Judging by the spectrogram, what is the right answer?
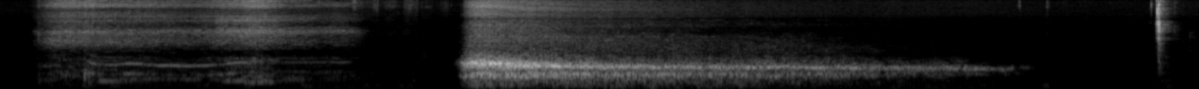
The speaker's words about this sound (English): Breathe in and out deeply. So intentionally focus in on your breath and make sure that they are deep breaths.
